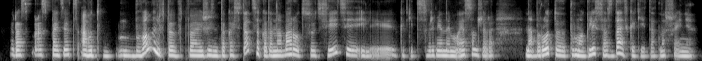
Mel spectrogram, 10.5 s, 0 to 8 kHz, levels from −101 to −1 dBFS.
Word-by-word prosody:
Рас 205 -1 0
распадётся. 215 0 -2
А 210 - +6
вот, 195 -1 +3
м, 175 -1 -4
бывали 190 - +3
ли 270 - +4
в - - -13
тво 195 -3 +2
в 175 - -10
твоей 190 0 +2
жизни 190 -1 +2
такая 190 +2 -3
ситуация, 200 +7 -3
когда 190 -3 0
наоборот, 195 +2 +3
соцсети 205 - -3
или, 200 +2 -2
э, - - -17
какие-то 180 -2 -12
современные 190 -1 +1
мессенджеры 200 0 -1 0.5
наоборот, 200 +6 +3
э, 190 -3 +1
помогли 205 +4 +2
создать 205 +2 0
какие-то 175 -2 -7
отношения? 180 -1 -3
195 Hz, 160 wpm, -25 LUFS, 185-210 Hz, 0.5 s, А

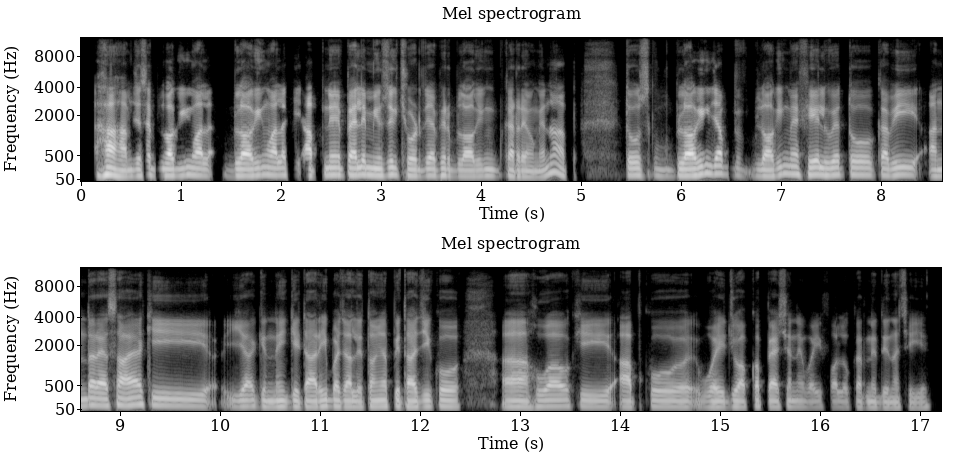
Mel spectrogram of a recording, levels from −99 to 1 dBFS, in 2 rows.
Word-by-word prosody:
हाँ, 125 +3 +7
हाँ। 100 -1 +4
जैसे 110 +4 -1
ब्लॉगिंग 110 +2 +2
वाला 115 -2 +3 0.2
ब्लॉगिंग 110 +4 +5
वाला 120 0 +4
कि - - -13
आपने 125 +2 +3
पहले 120 +2 +6
म्यूज़िक 120 0 +2
छोड़ 110 -1 +1
दिया 115 +2 +1
फ़िर 115 +1 -2
ब्लॉगिंग 100 +1 -1
कर 100 -2 +1
रहे 95 -1 0
होंगे 90 +1 -4
ना - - -2
आप। - - -2 0.6
तो 115 - 0
उस 115 - -3
ब्लॉगिंग 110 +6 +4
जब 145 -2 +2
ब्लॉगिंग 105 +4 -1
में 135 - +1
फेल 125 +1 +2
हुए 120 +2 +1
तो 125 -1 0
कभी 115 +2 +1 0.3
अंदर 105 +3 +1
ऐसा 110 +2 +1
आया 125 +3 +3
कि 110 -4 -2 0.3
या 100 -1 -1
कि 100 0 -6
नहीं 95 +1 -2
गिटार 95 0 0
ही 100 - 0
बजा 100 -1 -1
लेता 90 +1 -2
हूँ। 100 - -1
या 100 - 0
पिताजी 95 0 0
को 100 -1 +1 0.5
अ, 95 - -3 0.3
हुआ 100 0 -1
हो 100 0 -1
की 95 -2 -5
आपको 95 +1 -4 0.4
वही 90 0 -2
जो 95 +2 -4
आपका 90 +2 -4
पैशन 95 +1 -4
है 95 - -10
वही 90 0 -12
फ़ॉलो 90 -1 -11
करने 90 -1 -7
देना 85 0 -8
चाहिए? 80 0 -12
105 Hz, 210 wpm, -22 LUFS, 95-115 Hz, 0.6 s, हाँ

